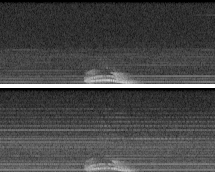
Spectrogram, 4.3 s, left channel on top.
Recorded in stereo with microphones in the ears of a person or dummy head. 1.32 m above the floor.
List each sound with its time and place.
1.7 s a cat meowing: centre (ahead or behind), 1.2 m; by 2.7 s 15° right (ahead or behind), 1.8 m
